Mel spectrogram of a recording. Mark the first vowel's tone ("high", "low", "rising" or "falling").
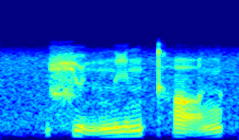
low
